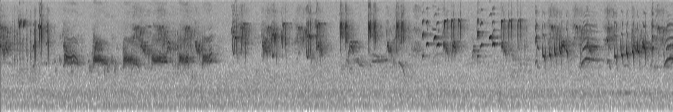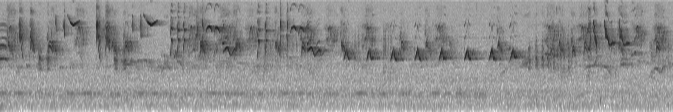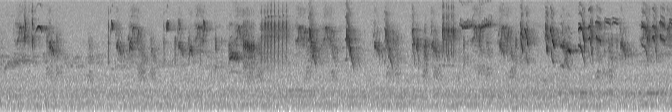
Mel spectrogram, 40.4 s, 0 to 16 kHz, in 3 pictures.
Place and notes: Chemin des Ronferons, Merville-Franceville-Plage, France - Many birds, beautiful songs
Many birds today, Zoom H6 + Rode NTG4+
